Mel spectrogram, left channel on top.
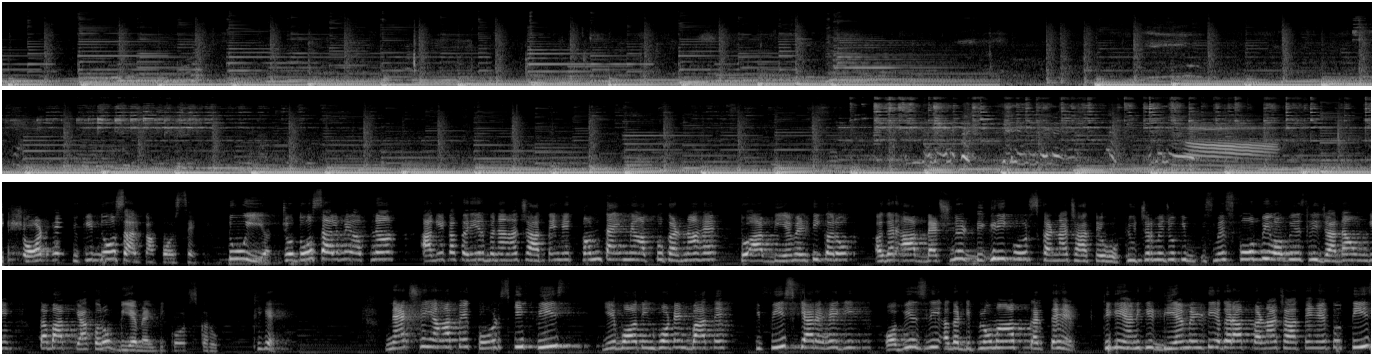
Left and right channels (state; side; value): different; both; correlation 0.00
